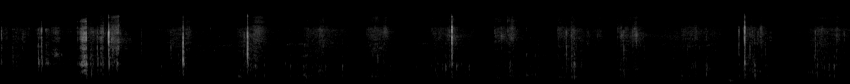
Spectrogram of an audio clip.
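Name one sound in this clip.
Footsteps thud and creak on carpeted stairs going down.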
